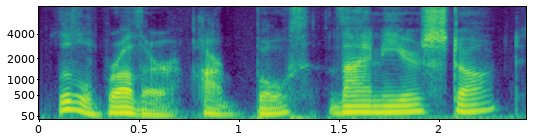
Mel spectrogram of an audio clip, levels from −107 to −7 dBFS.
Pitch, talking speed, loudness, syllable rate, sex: 110 Hz, 170 wpm, -18 LUFS, 5.6 syllables/s, male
